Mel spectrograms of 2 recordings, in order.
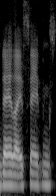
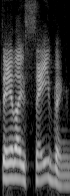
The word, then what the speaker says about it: daylight saving: It's just daylight saving, though. There's no S on it, which apparently is something that I always pronounce wrongly as well. Because James is like, it's actually daylight saving.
